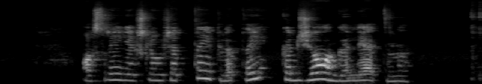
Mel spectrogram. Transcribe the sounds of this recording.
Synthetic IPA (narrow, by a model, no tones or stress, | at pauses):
oːsɾɐɪɡʲɛʃʲlʲɛʊʒʲɛt̪ɐɪpʲlʲɛt̪ɐɪkɐpʒʲoːŋɡɐlʲæːt̪ʲɪnɐ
